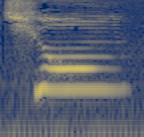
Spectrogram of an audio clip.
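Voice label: "qiong", Chinese pinyin, first tone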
